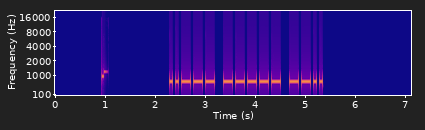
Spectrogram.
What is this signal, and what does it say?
Morse code, heard as a keyed tone, about 20 wpm, 700 Hz. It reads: 20Z
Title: Three Letter-Number Combinations - 20wpm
